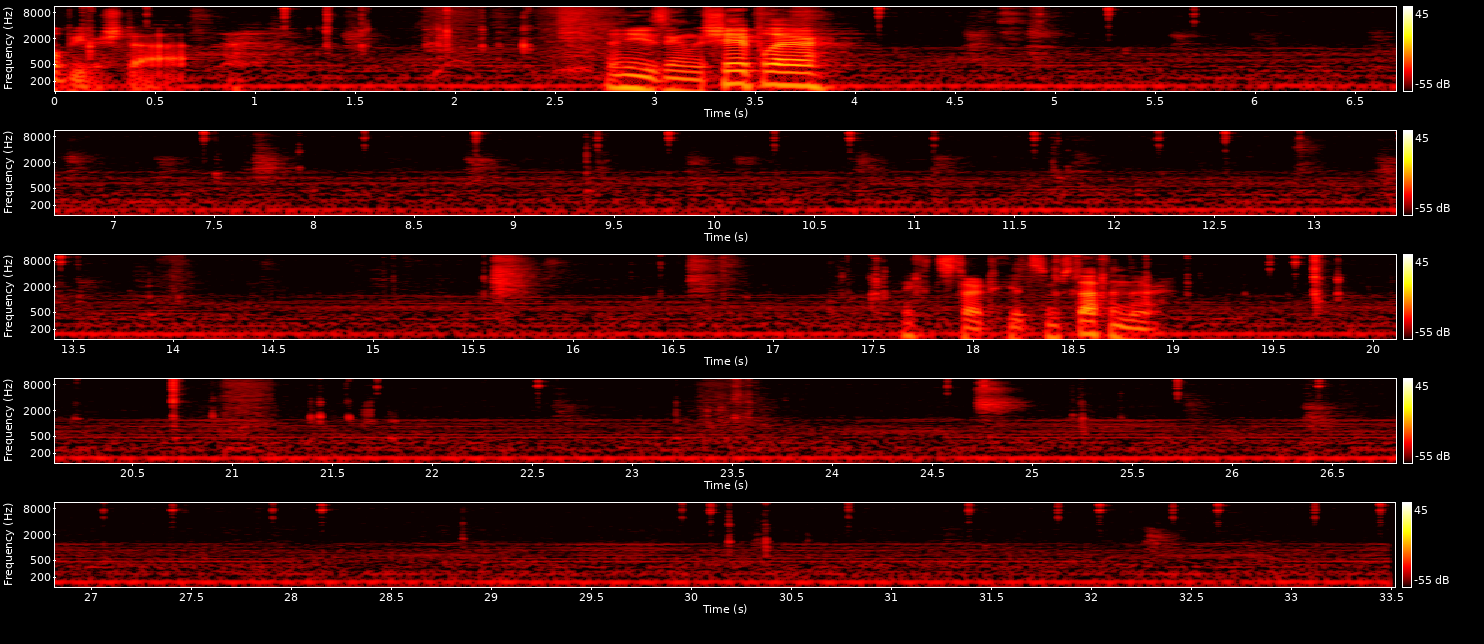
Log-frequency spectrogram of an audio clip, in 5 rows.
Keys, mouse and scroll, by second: 1.2 click, 1.2 scroll, 1.4 ctrl+z, 2.2 u, 4.1 click, 5.3 click, 7.4 click, 8.8 click, 9.8 click, 10.7 click, 11.6 click, 12.6 click, 13.5 click, 14.1-16.6 ctrl+scroll, 18.1-18.7 scroll, 18.7 b, 19.6 alt+click, 20.1 x, 21.4 u, 22.5 click, 24.8 alt+click, 26.5 click, 27.4 click, 28.2 click, 28.3 alt+click, 30.1 alt+click, 30.2 alt+click, 31.4 click, 32.1 click, 32.6 alt+click, 33.4 click, 33.4 alt+click.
